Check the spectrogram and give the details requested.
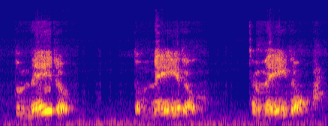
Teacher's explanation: Vous voyez qu'on fait, on monte avant de redescendre.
